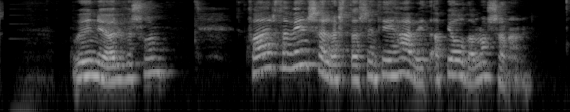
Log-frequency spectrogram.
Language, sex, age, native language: Icelandic, female, 60-69, Icelandic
